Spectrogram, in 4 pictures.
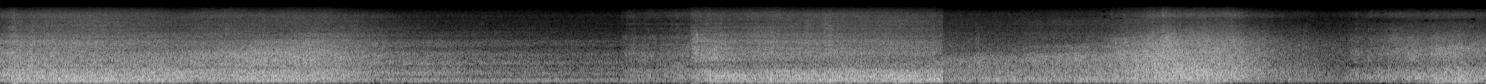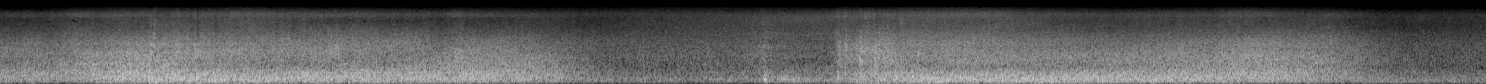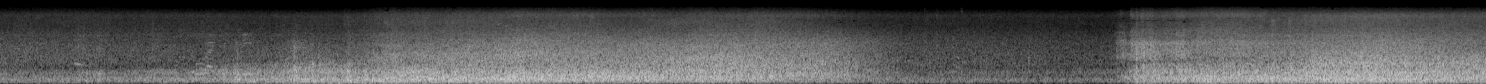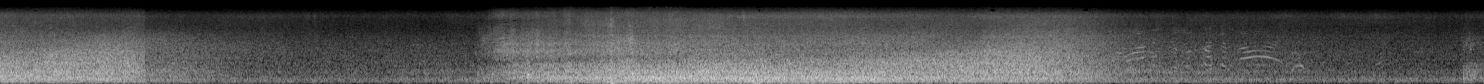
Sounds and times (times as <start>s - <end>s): Outside, rural or natural: 0.0s - 59.4s.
